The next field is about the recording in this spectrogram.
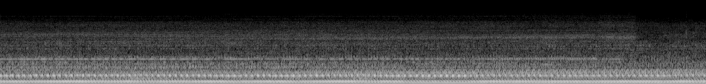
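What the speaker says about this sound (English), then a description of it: "so next I'll turn the engine on, and I'll trim the motor down" A boat's outboard engine runs at a steady, loud idle with a constant droning hum, and a faint shift in tone comes near the end.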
